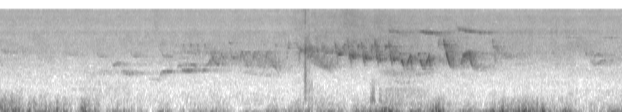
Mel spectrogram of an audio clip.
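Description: Small birds chirping: a few scattered high chirps, then a quick run of them around the middle, over a constant low rumbling noise.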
